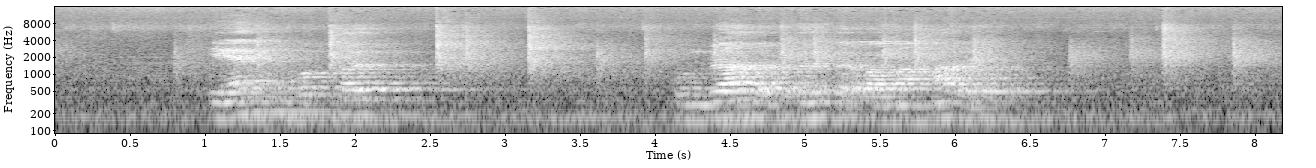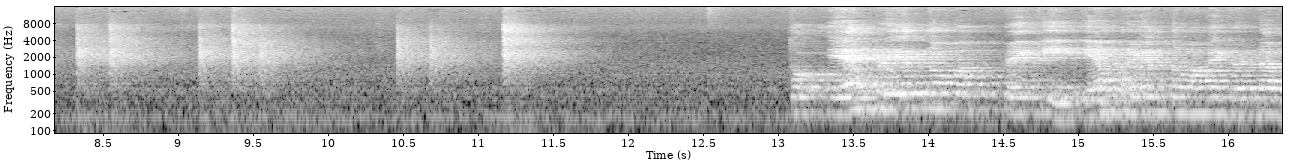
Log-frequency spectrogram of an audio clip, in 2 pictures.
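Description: A man speaks calmly, lecturing.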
